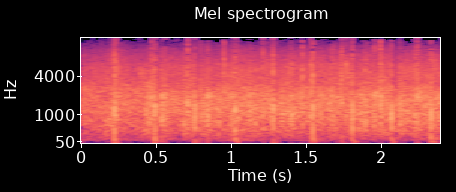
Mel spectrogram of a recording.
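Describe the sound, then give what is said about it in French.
Applause from a gathered audience at a religious service: brisk, dense clapping in which sharp, fairly regular louder claps stand out, sustained at an even, moderately loud level throughout. “Et je voudrais qu'on l'applaudisse, notre Seigneur.”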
